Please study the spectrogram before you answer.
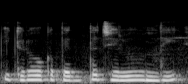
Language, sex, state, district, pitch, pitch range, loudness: Telugu, female, Telangana, Hyderabad, 200 Hz, 195-215 Hz, -13 LUFS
